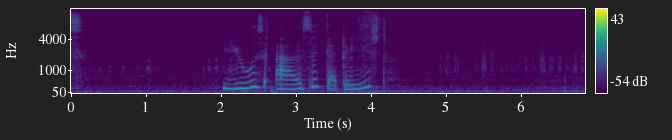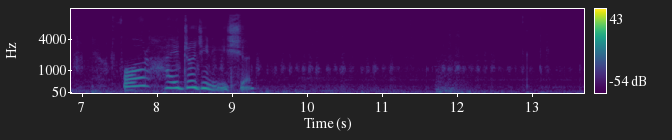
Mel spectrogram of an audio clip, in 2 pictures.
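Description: A marker pen squeaks softly across paper.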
